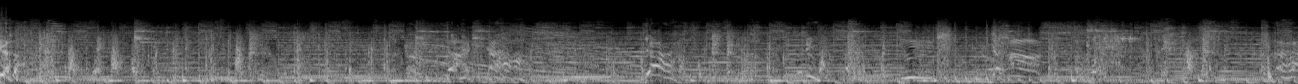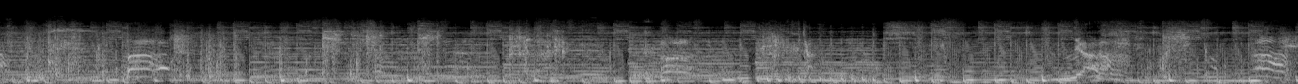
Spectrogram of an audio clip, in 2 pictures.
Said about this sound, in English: every time there's a fight scene, like I said, the synthesizers really kick in. So just to end on a bit of a high, here is some of that classic synth whilst people are punching each other.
